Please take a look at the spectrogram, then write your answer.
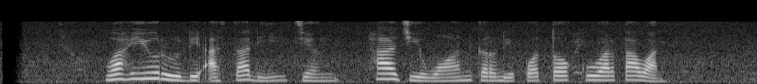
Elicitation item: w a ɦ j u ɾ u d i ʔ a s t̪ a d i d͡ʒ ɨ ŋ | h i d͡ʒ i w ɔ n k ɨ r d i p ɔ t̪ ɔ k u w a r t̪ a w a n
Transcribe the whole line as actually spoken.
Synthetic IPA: w a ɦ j u ɾ u d i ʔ a s t̪ a d i d͡ʒ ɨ ŋ | h a d͡ʒ i w ɔ n k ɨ r d i p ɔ t̪ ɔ k u w a r t̪ a w a n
